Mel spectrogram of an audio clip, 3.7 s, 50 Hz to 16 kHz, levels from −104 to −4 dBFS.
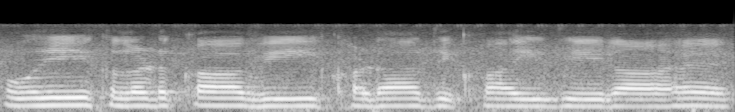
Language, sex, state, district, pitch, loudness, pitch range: Hindi, male, Haryana, Rohtak, 195 Hz, -12 LUFS, 190-205 Hz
